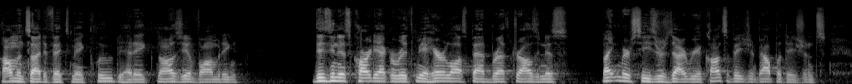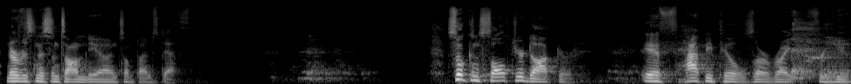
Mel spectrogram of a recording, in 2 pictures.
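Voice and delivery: low flat monotone announcer voice, fading into background. Mocking the small-print announcer at the end of a pill commercial, monotone announcer voice. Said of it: "He has the monotone evaporate into the background voice".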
